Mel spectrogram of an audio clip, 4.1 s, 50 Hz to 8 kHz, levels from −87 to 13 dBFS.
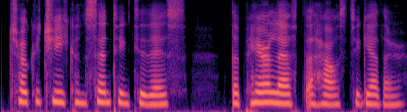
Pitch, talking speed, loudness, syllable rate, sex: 210 Hz, 145 wpm, -19 LUFS, 4.9 syllables/s, female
